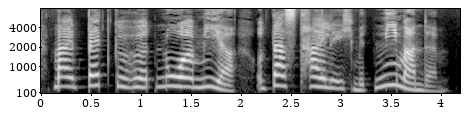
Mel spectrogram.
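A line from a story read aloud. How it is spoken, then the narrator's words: Princess calling out. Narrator (German): rief die Prinzessin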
